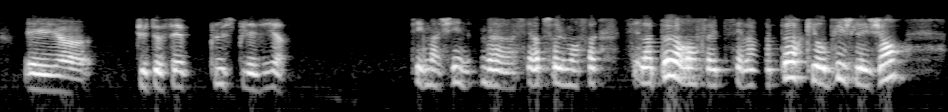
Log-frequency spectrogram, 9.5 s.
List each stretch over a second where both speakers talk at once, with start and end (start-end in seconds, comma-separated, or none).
none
